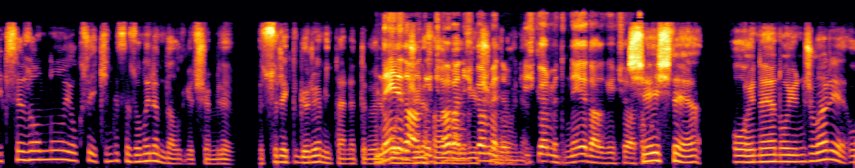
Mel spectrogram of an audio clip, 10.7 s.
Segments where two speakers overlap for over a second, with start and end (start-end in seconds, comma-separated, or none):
4.7-6.6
